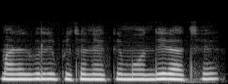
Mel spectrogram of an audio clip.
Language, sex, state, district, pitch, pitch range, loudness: Bengali, female, West Bengal, Cooch Behar, 240 Hz, 235-245 Hz, -12 LUFS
